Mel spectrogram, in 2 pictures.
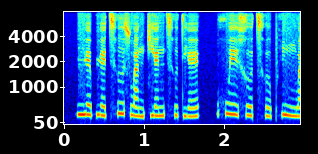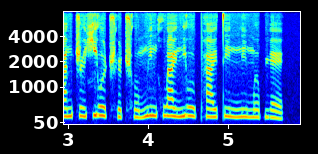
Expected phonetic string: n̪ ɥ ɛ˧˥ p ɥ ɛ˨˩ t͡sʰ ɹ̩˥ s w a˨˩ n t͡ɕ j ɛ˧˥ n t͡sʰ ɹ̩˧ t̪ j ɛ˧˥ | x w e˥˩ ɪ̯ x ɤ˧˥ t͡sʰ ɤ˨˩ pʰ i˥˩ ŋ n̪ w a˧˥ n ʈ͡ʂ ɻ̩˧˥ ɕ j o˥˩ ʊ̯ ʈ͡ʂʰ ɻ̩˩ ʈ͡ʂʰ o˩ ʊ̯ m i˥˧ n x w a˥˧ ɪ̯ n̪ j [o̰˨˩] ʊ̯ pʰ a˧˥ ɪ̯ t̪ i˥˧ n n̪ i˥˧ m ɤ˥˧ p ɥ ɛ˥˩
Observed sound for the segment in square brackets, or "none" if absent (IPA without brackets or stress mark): o˥˩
